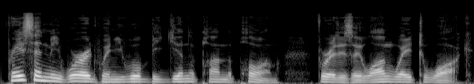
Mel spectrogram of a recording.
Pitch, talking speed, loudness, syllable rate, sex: 120 Hz, 240 wpm, -18 LUFS, 4.9 syllables/s, male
